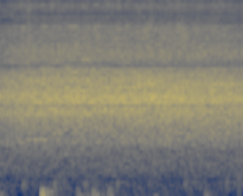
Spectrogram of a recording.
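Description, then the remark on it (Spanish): Steady applause fills the whole moment, a dense, even crackle of many hands clapping at once, with a few soft low thumps underneath and no voices. “De ahí le están aplaudiendo.”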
